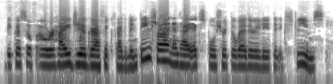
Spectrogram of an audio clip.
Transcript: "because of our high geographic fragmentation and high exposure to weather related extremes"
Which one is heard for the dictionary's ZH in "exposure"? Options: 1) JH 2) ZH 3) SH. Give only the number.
3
